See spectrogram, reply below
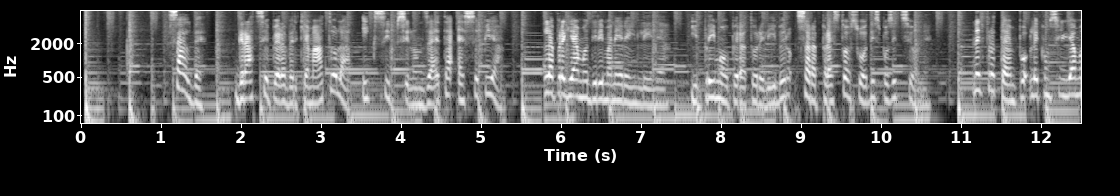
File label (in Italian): SEGRETERIA TELEFONICA IVR base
